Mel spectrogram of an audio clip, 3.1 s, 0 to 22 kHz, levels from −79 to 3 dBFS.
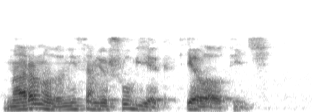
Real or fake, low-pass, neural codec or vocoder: fake; 5.4 kHz; vocoder, 44.1 kHz, 128 mel bands, Pupu-Vocoder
